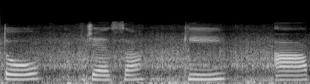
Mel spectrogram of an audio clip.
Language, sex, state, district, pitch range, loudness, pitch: Hindi, female, Chandigarh, Chandigarh, 215-235 Hz, -16 LUFS, 230 Hz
